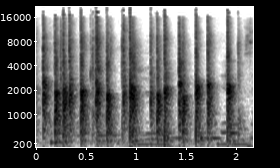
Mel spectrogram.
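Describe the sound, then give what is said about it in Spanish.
Rhythmic applause in a radio studio: many sharp, loud hand claps in a quick, fairly regular beat, each one standing out distinctly rather than blurring into a wash. “Fuerte el aplauso.”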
